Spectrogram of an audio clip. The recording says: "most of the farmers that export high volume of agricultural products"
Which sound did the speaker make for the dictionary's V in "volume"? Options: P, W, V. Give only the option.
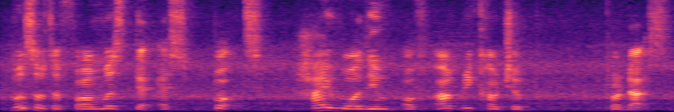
W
